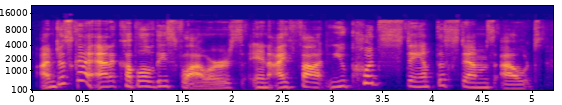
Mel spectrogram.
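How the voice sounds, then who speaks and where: A middle-aged woman with a loud voice, chatting and rambling as she demonstrates a craft project live and answers viewers by name. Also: mid-range voice, sing-song, normal speed, vocal fry. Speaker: crafting livestream host. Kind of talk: casual chat while demonstrating crafts.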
